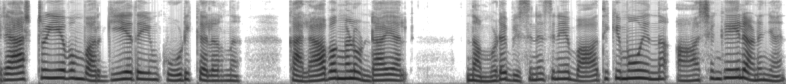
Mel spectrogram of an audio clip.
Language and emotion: Malayalam, fearful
